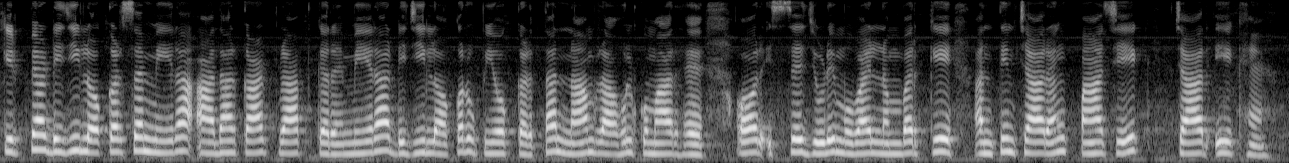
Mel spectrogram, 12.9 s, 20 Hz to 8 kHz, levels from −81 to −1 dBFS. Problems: background sounds at intervals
